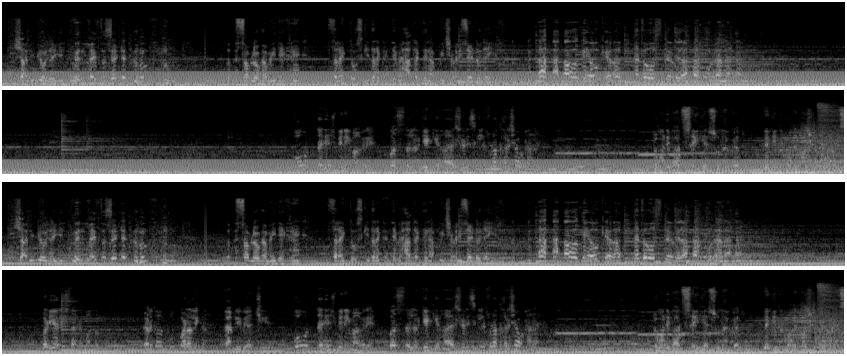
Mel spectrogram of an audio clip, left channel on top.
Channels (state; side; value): noise; left; hum, 4 dB below the sound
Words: शादी भी हो जाएगी, मेरी लाइफ तो सेट है। सब लोग हमें देख रहे हैं, जरा एक दोस्त की तरह करते हुए हाथ रख देना, पीछे बड़ी सेट हो जाएगी। ओके दोस्त ने मिला था। बढ़िया रिश्ता है। लड़का पढ़ा लिखा, फैमिली भी अच्छी है। वो दहेज भी नहीं मांग रहे, बस लड़के की हायर स्टडीज के लिए थोड़ा खर्चा उठाना है। तुम्हारी बात सही है सुधाकर, लेकिन हमारे पास कोई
